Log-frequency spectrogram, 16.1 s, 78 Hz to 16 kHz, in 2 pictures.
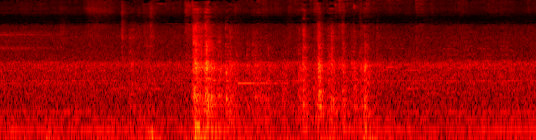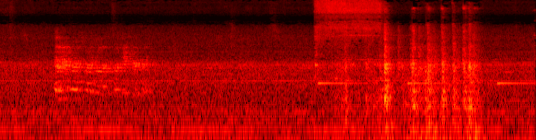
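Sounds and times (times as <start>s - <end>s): electric train rumble: 0.0s - 16.0s
wheels clattering over track: 13.7s - 15.4s.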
